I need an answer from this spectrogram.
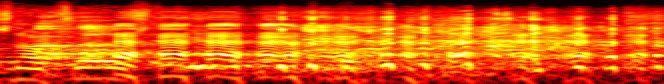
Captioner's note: laughter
